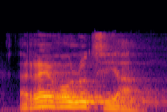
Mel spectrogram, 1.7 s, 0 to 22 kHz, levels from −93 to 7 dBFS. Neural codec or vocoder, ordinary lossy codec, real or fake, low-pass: none; Opus, 32 kbps; real; 7.2 kHz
